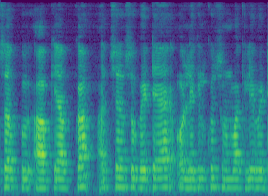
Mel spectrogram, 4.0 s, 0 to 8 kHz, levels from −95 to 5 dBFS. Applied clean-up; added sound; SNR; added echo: none; none; none; reverberation time 0.3 s.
